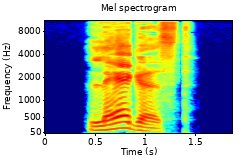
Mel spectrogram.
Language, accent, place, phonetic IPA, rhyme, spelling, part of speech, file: German, Germany, Berlin, [ˈlɛːɡəst], -ɛːɡəst, lägest, verb, De-lägest.ogg
- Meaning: second-person singular subjunctive II of liegen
